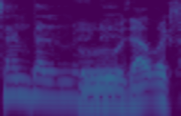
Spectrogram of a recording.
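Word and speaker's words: Simbelmynë: Cymbelmine. It's pronounced Senbelmune.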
